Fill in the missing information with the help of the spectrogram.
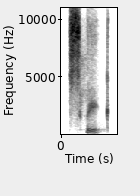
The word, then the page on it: swig: Indian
